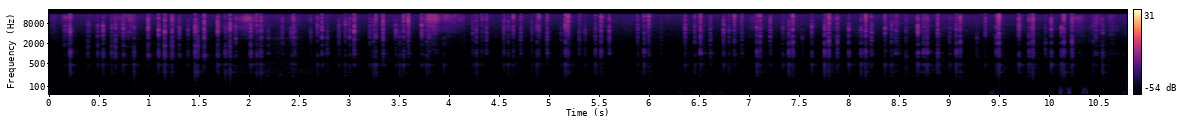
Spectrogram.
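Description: Long red-painted nails and fingertips tap and scratch the surface of a small green and white plastic squeeze tube of eye-contour gel, which appears filled. The result is a dense, irregular stream of quick, bright clicks and crinkly scratches over a steady low hum, growing slightly louder toward the end.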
